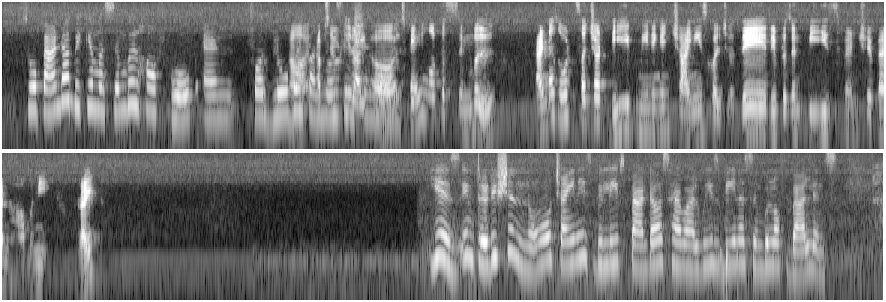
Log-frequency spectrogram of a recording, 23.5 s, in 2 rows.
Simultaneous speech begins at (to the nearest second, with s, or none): 4 s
